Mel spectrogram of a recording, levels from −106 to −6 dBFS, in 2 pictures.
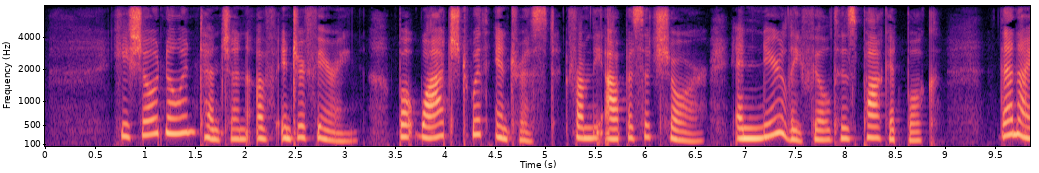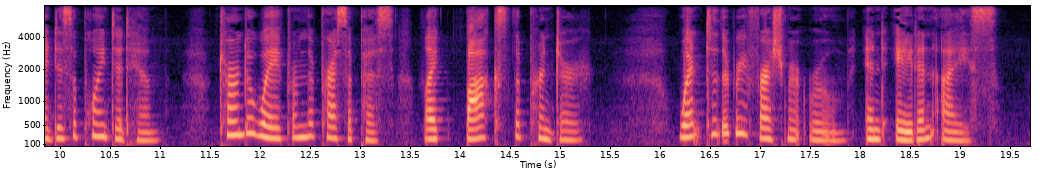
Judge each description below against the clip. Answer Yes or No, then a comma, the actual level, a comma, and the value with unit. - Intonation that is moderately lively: Yes, average, 4.7 semitones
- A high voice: Yes, high, 220 Hz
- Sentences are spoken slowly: Yes, slow, 130 wpm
